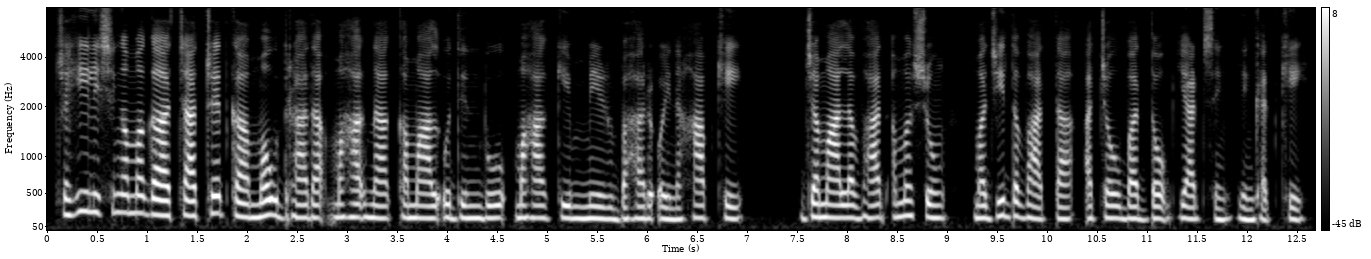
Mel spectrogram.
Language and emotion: Manipuri, neutral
